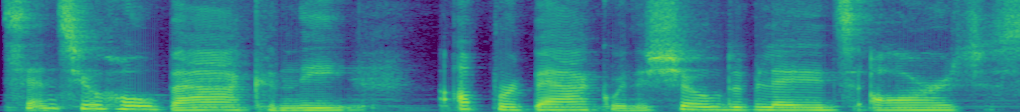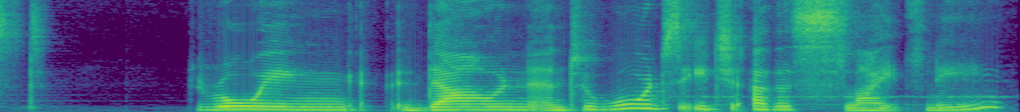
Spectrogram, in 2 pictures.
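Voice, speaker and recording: A woman teaching yoga nidra, guiding a relaxation in a soothing, gentle way with unhurried pauses. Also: medium pitch. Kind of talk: guided relaxation, meditation instruction.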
